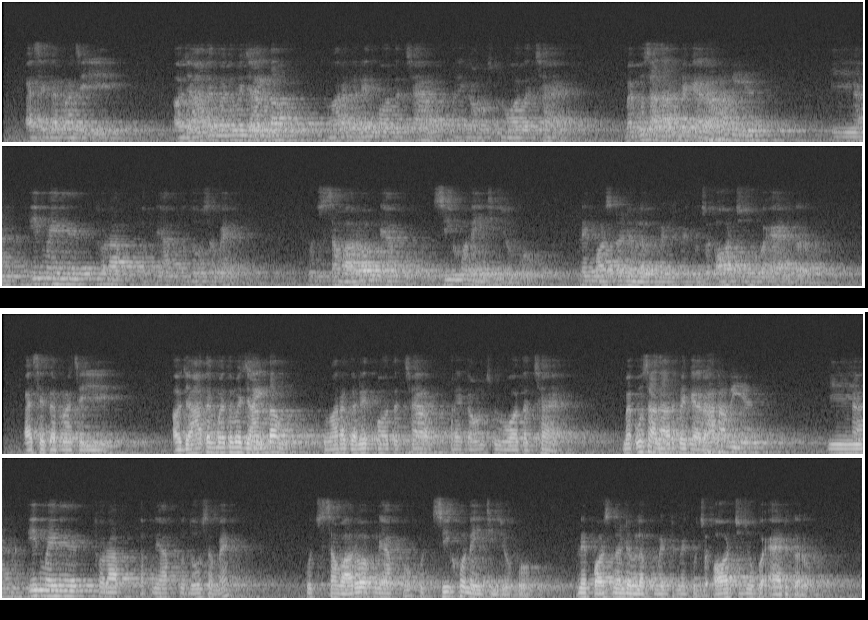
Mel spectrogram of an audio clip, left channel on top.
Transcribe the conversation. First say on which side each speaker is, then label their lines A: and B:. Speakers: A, on the right; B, on the right.
A: ऐसे करना चाहिए और जहां तक मैं तुम्हें जानता
B: सही है।
A: हूँ तुम्हारा गणित बहुत अच्छा
B: हाँ
A: है और तुम्हारा अकाउंट्स भी बहुत अच्छा है मैं उस आधार पे कह रहा
B: हाँ
A: हूँ
B: हाँ भैया
A: कि
B: हाँ हाँ
A: तुम तीन महीने थोड़ा अपने आप को दो समय कुछ संवारो अपने आप को कुछ सीखो नई चीजों को अपने पर्सनल डेवलपमेंट में कुछ
B: ब-
A: और चीजों को ऐड करो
